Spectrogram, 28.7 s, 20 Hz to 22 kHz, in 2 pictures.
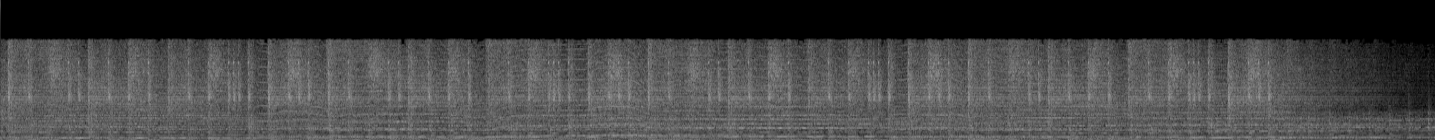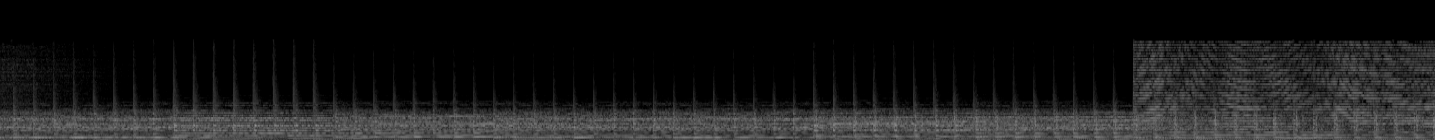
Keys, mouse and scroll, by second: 2.0-5.0 middle drag, 5.8-8.1 drag, 8.1 BackSpace, 8.4 BackSpace, 12.4-17.0 ctrl+middle drag, 17.0-18.2 drag, 18.2 BackSpace, 18.5 BackSpace, 18.6 BackSpace, 27.2-28.7 drag.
